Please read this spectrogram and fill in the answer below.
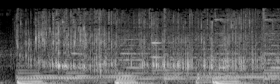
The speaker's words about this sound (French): Comme tous les matins, Gérard Ligier-Belair se sert une coupe de champagne.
